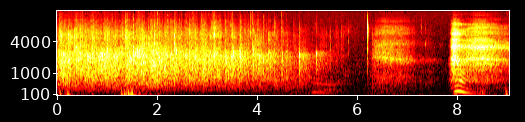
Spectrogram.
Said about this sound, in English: One more round of applause for these brave teens sharing their truth.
